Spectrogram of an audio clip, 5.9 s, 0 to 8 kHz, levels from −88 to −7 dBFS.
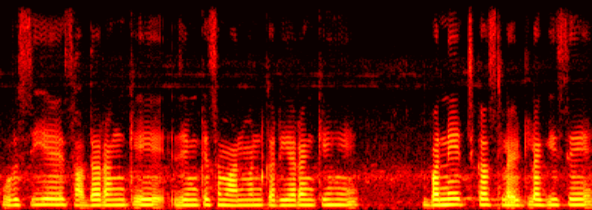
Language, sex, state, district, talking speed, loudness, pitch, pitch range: Chhattisgarhi, female, Chhattisgarh, Raigarh, 160 wpm, -26 LUFS, 210 Hz, 200-215 Hz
